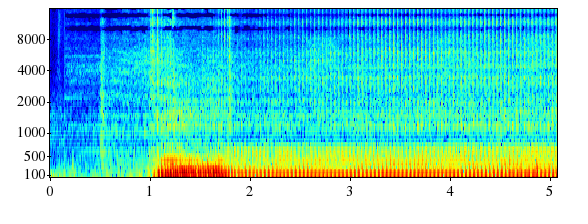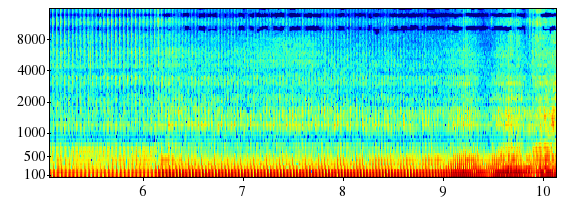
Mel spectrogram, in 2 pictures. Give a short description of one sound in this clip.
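A car engine starts with a roar and idles with a deep rumble.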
